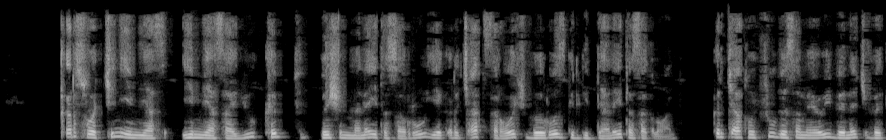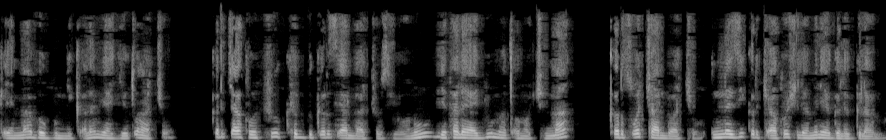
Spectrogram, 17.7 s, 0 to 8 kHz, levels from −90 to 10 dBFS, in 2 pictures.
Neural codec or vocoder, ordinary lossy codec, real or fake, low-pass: none; AAC, 32 kbps; real; 7.2 kHz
